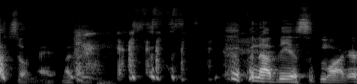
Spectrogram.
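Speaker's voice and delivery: slow, laughing, self-mocking delivery.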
